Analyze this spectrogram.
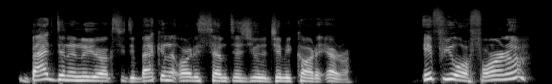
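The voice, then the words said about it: Foreign accent. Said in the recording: “I have an accent, as you can tell”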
